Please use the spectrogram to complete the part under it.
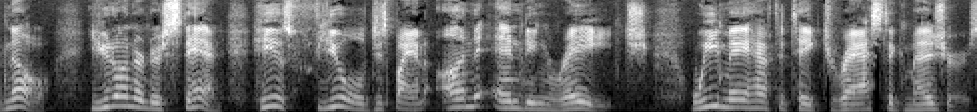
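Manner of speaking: ordinary talk, nothing marked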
